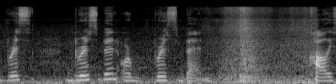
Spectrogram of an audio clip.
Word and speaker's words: Brisbane: is that right bris Brisbin or Brisbin collie said Brisbin or rivendale Brisbin zigzag _ elf the Bane on the end of bris Brisbane doesn't rhyme with Bane so brisb wrist Benin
